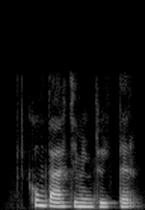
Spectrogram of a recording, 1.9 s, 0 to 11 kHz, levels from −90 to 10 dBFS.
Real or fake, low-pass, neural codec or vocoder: fake; 7.2 kHz; codec, 16 kHz, 4 kbps, FreqCodec, smaller model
